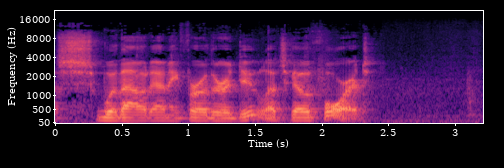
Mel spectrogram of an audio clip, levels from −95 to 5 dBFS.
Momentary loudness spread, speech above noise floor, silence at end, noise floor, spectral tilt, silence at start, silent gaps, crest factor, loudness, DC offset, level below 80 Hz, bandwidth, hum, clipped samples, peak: 4 LU; 31 dB; 0.85 s; -52 dBFS; -4 dB/octave; 0 s; none; 20 dB; -22 LUFS; under 0.1%; -60 dBFS; 13.5 kHz; none; under 0.1%; -4 dBFS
